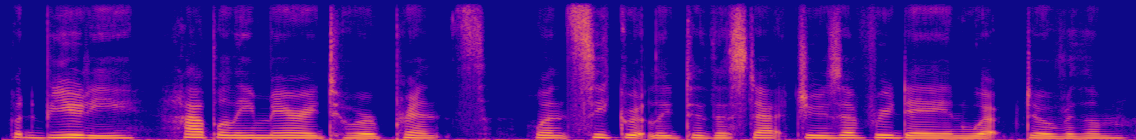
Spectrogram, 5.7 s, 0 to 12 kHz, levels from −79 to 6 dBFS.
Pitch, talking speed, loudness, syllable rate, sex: 205 Hz, 190 wpm, -17 LUFS, 5.6 syllables/s, female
